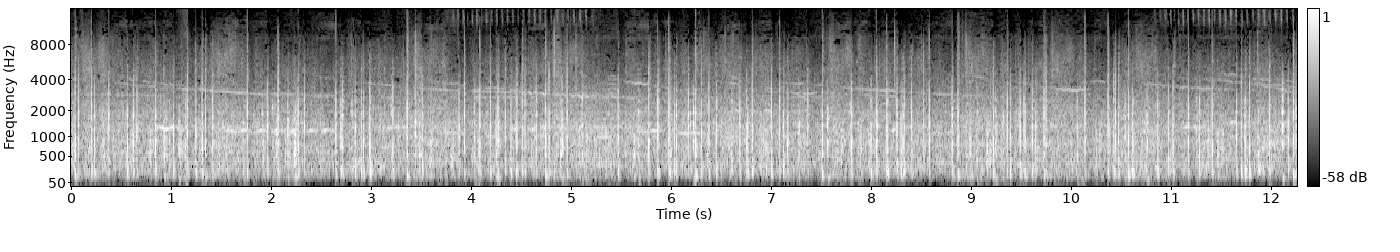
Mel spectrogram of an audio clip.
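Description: Fireworks finale: many shells bursting at once in a dense, unbroken rattle of cracks and pops that keeps up at the same intensity throughout.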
